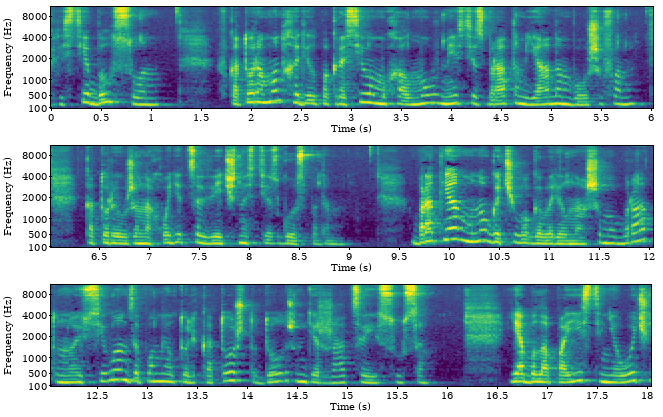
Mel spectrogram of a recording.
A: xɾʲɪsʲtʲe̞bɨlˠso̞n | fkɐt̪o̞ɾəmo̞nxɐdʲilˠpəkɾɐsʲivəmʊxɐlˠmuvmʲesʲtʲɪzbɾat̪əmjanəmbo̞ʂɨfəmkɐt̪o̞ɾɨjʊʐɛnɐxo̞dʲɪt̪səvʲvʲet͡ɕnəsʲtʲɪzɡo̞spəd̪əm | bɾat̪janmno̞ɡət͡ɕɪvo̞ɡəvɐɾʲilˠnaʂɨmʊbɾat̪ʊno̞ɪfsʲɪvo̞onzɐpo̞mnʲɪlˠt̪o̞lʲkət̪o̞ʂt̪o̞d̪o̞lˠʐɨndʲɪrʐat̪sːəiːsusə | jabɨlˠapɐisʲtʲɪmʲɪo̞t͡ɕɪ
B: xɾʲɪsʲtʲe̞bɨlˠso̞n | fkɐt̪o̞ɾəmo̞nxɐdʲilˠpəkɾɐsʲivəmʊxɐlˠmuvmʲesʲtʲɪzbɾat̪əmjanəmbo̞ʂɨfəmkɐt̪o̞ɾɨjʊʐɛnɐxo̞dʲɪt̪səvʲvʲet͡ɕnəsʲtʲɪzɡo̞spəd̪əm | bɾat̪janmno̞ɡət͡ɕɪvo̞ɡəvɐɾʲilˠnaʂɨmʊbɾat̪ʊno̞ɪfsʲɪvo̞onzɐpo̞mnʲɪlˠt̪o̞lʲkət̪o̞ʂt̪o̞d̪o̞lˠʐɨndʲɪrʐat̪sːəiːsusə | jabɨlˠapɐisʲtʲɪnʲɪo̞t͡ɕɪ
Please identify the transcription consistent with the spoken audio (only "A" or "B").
B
